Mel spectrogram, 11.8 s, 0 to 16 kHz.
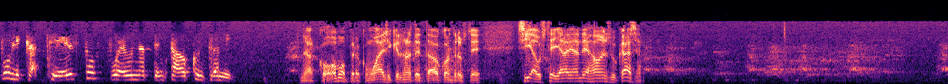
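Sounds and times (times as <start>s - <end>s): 
speech: 0.0s - 3.0s, 3.7s - 8.2s
steady hiss: 0.0s - 11.8s
large Rottweiler dog barking and yipping: 3.6s - 4.2s, 7.9s - 11.8s.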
